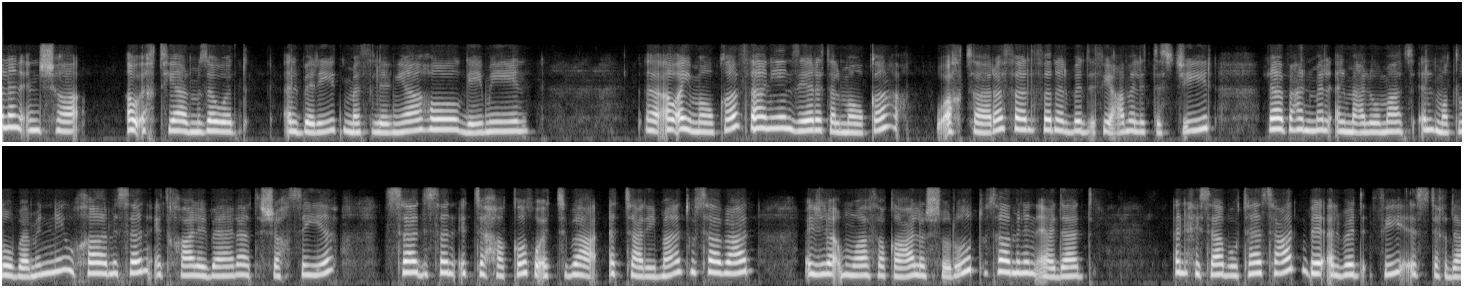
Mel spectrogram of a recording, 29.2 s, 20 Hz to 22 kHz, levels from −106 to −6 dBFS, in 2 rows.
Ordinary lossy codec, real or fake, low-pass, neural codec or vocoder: none; fake; 7.2 kHz; codec, 16 kHz, 4.8 kbps, FACodec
